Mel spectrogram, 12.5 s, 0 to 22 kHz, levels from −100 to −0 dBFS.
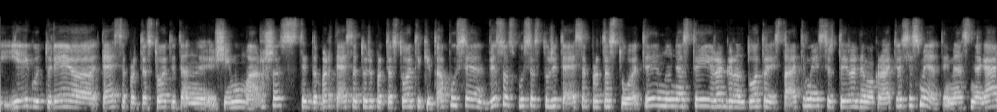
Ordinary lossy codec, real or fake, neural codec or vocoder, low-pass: MP3, 96 kbps; real; none; 10.8 kHz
